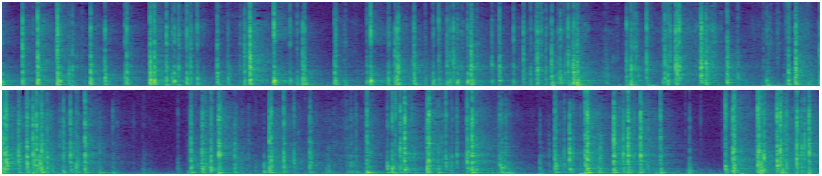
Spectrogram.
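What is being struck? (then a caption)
Large plastic water bottle, partly filled. Long nails covered in paperclips rapidly tap a large, clear, hollow plastic water bottle that is partly filled. Quick bursts of bright, dry clicks decay almost instantly, with brief pauses between volleys around the three-, five- and eight-second marks.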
